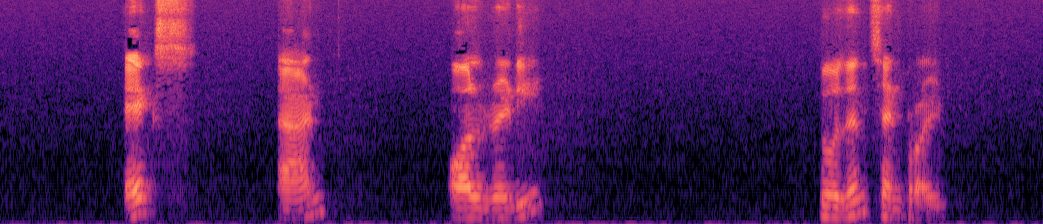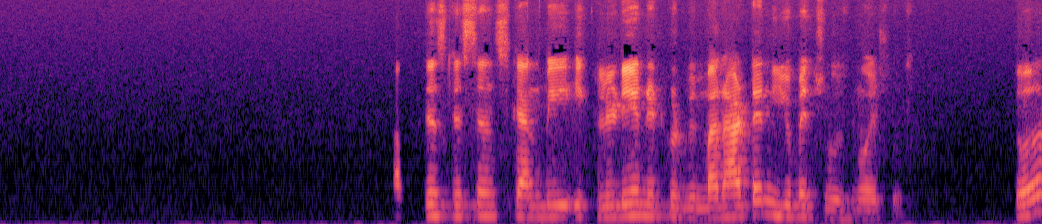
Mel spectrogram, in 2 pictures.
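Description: A young man speaks calmly through an online call, pausing between phrases.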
